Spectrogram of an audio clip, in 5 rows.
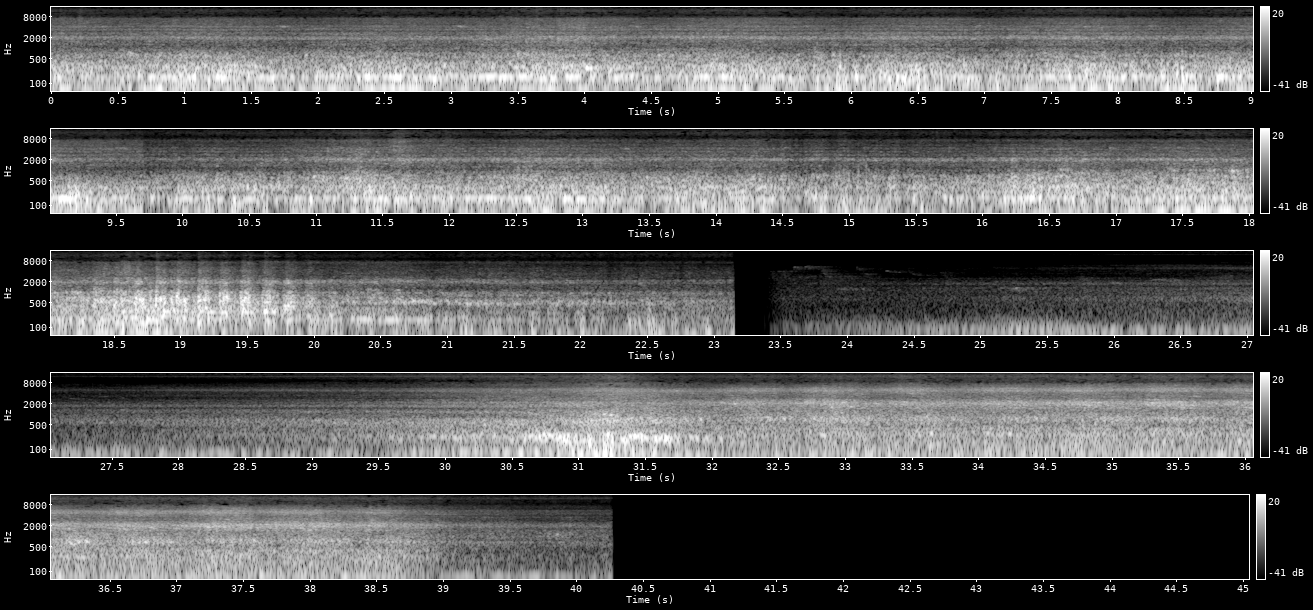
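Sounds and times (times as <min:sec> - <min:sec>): electric locomotive passing: 0:00.0 - 0:23.2, 0:24.5 - 0:40.3
train hissing: 0:27.2 - 0:40.3.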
